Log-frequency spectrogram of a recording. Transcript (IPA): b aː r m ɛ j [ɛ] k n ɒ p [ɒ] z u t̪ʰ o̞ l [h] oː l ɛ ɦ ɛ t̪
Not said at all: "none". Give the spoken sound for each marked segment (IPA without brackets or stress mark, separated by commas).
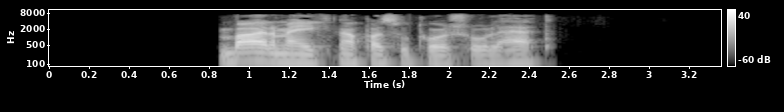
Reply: i, ɒ, ʃ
